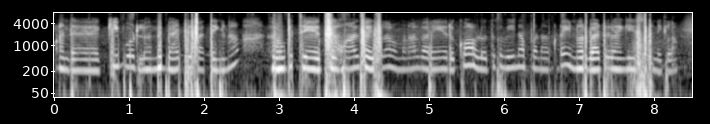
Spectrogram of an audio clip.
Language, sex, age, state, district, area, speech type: Tamil, female, 18-30, Tamil Nadu, Mayiladuthurai, urban, spontaneous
